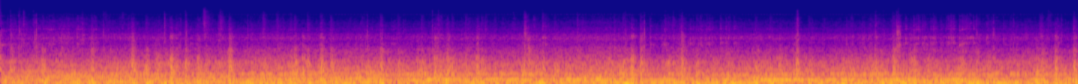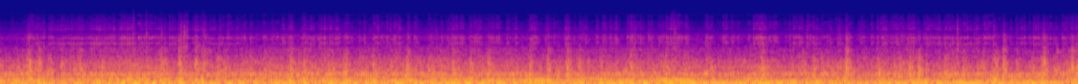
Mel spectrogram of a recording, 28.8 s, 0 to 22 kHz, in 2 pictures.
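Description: BMW 325i E90's straight-six engine running inside the stripped race car's cabin. The engine note is mostly steady and shifts pitch now and then, with scattered knocks and rattles.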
